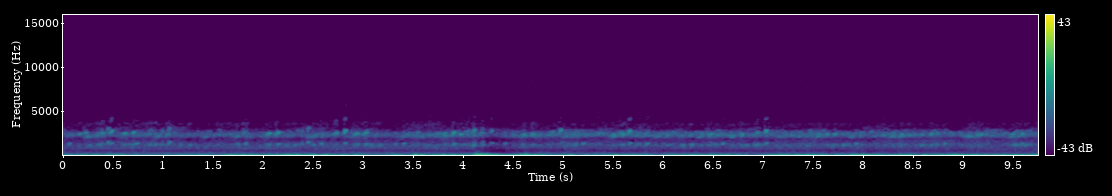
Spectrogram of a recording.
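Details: Night chorus of wild frogs in California Park, 15 March 2014 at 8 PM: unbroken, shimmering trills from many callers layered together, with rumbling low noise and a brief dip midway.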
